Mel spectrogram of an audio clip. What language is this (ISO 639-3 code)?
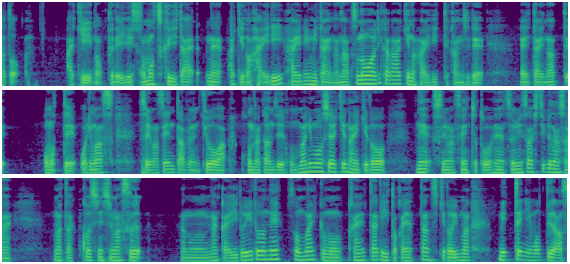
jpn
